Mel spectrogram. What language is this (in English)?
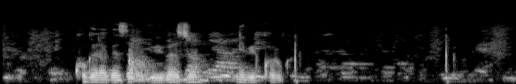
Kinyarwanda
